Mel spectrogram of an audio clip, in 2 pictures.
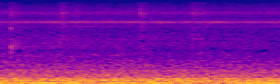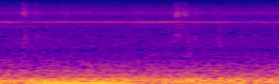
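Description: Steady low mechanical rumble with a faint high-pitched whine above it, and a few faint clicks from a telescopic fishing rod being handled.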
